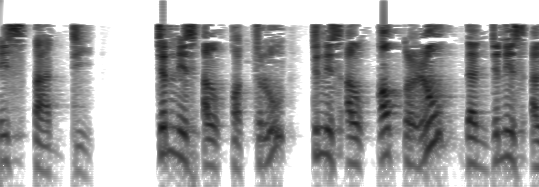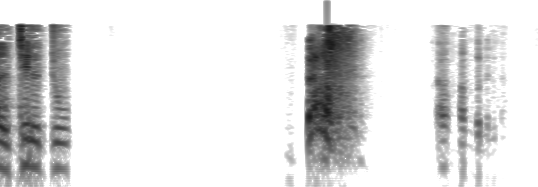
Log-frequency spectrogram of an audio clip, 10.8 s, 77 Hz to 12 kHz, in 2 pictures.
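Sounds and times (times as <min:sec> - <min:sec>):
speech: 0:00.0 - 0:01.0, 0:01.6 - 0:06.2, 0:08.5 - 0:08.7
person sneezing: 0:08.5 - 0:09.1.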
